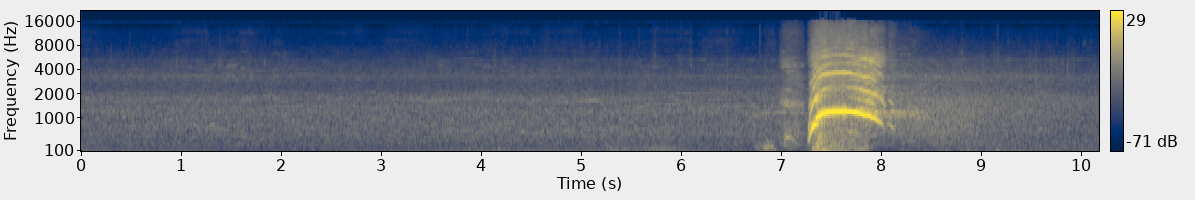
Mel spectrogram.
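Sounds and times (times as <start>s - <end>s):
person imitating the pained scream of a child being hit: 7.0s - 8.2s.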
